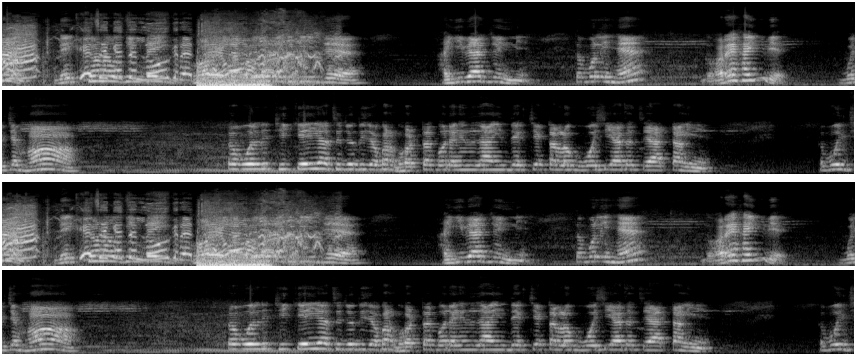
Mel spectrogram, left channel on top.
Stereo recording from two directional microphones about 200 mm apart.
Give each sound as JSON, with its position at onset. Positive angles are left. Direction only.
{"t": 0.0, "sound": "a man's voice", "side_deg": 0}
{"t": 10.8, "sound": "speech", "side_deg": -5}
